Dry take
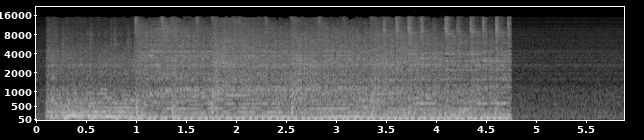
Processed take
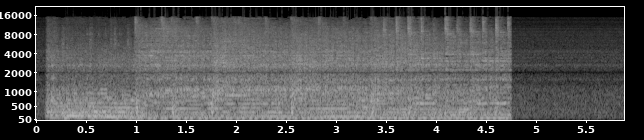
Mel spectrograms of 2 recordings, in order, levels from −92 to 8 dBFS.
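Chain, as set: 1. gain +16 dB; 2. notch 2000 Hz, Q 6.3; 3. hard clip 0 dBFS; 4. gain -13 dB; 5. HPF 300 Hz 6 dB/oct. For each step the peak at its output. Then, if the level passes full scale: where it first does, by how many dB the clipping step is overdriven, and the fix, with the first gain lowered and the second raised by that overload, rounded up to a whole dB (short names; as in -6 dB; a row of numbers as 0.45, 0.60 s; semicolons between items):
+3.0, +3.5, 0.0, -13.0, -11.0 dBFS; step 1, 3.5 dB; step 1 +12 dB, step 4 -9 dB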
